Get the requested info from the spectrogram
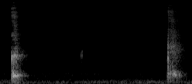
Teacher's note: And if I go k, k, k, it doesn't change a huge amount about the K either, because no air or vibration. Air is coming through from that k sound, but there's no phonation, so there's nothing getting warped by the movement of my lips.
